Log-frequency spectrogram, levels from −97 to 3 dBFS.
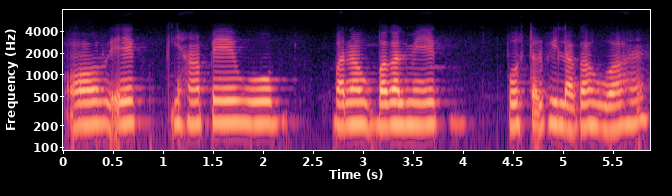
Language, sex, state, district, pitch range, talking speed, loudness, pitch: Hindi, female, Odisha, Malkangiri, 205-215 Hz, 135 wpm, -17 LUFS, 210 Hz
